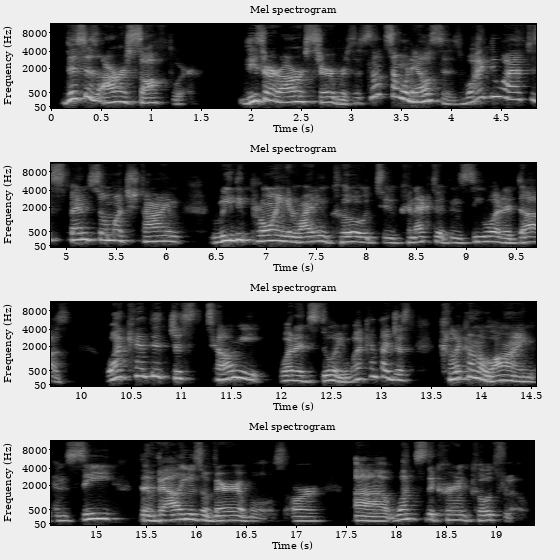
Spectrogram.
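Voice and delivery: ordinary talk

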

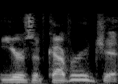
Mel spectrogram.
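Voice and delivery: tearful voice breaking and cracking mid-phrase. Speaker, insisting they won't cry again, speaks with voice cracking. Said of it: "as the voice crack".

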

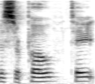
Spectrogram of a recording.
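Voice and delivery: country English accent. Trying out character voices, attempting Mr. Poe Tate but sounding like Samwise. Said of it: "I sounded like Samwise from Lord of the Rings".

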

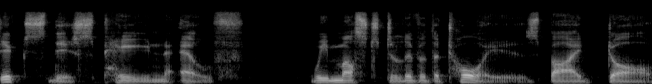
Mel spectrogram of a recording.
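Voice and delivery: low, slow character voice. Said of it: "he just looks down and says".

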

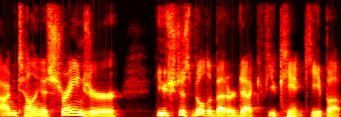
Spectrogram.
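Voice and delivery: usual speaking voice

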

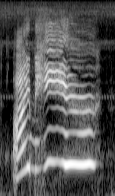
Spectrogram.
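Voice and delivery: joyful, shrill cry, very high and very loud. The little turtle finds his sleeping brothers and sisters, joyful cry. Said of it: "he cried joyfully".

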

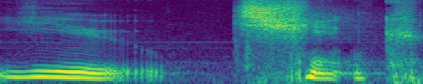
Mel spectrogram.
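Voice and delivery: put-on gruff tough-guy voice. Retelling the woman's insult after a big inhale: Clint Eastwood voice. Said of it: "Clint Eastwood in drag".

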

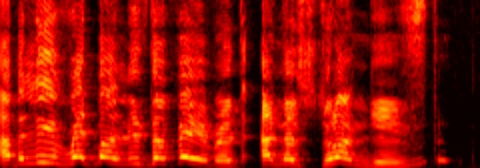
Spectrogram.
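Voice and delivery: high-pitched put-on Italian accent. Reading out a team boss's quote in an Italian accent, as asked. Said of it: "Do an Italian accent so I can copy".

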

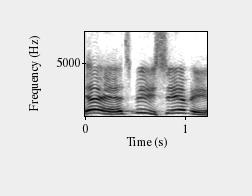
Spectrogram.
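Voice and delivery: very high, slow, stretched-out, easygoing friendly tone. Retelling how Sammy Sosa greeted everyone: imitating Sammy Sosa. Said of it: "he's like".

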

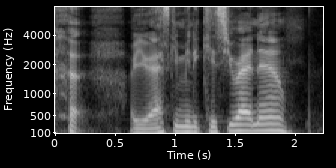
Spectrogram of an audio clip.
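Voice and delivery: attempted New Zealand accent. Repeating a man's line about a kiss when asked, in an attempted new zealand accent. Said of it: "do one more time".

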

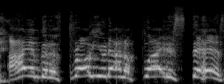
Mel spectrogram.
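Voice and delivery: very high, shrill, raging angry scream. Describing how their mother used to be: imitating mom screaming. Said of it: "She'd be screaming".

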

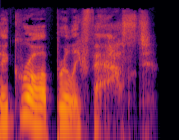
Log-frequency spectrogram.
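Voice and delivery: put-on trembling voice. Retelling what a man said before walking away, imitating a shaking voice. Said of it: "And then his voice was shaking".

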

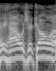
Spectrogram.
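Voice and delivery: ordinary delivery

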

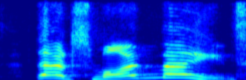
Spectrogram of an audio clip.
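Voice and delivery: mock protective voice, very high and slow.

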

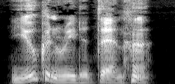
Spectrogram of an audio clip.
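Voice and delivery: scornful, contemptuous, disdainful tone. Reading Adramin's reply to Astraea in a story, scornful. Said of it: "said Adramin scornfully".

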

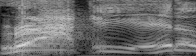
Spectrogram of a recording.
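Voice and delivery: very loud, full yelling. Imitating the other speaker's loud reading of a chat message, imitating someone yelling. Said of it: "Why you yelling like that, bro?".

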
